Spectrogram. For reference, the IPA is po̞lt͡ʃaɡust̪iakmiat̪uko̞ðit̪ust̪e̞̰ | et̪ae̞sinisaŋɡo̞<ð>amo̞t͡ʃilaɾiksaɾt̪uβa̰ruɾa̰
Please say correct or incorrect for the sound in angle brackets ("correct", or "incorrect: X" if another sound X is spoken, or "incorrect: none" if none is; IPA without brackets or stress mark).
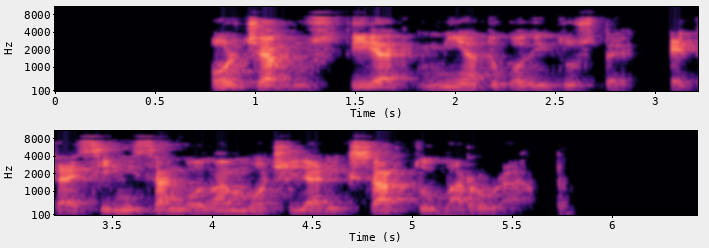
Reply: correct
